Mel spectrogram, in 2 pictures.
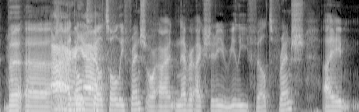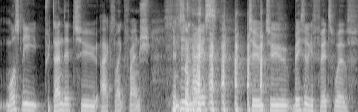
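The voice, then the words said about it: French accent in English. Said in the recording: “Probably right now my accent sounds French because I'm quite tired”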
